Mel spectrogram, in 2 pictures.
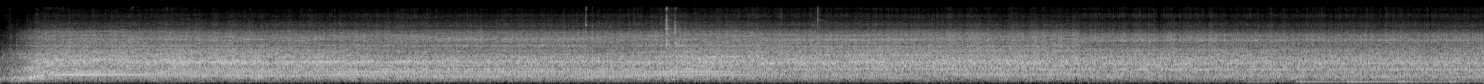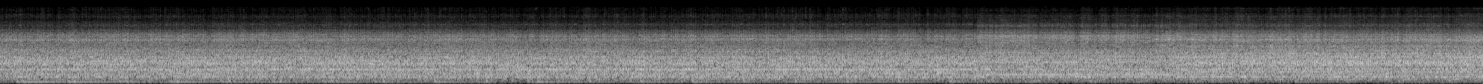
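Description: Lucas 441B-48 horizontal boring mill's 8-inch face mill cutting across an angle plate: a light finishing pass, 5 thou deep at a slowed feed for a smoother finish. A loud, steady cutting noise sets in suddenly at the start. A low, pulsing hum joins in about halfway through.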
